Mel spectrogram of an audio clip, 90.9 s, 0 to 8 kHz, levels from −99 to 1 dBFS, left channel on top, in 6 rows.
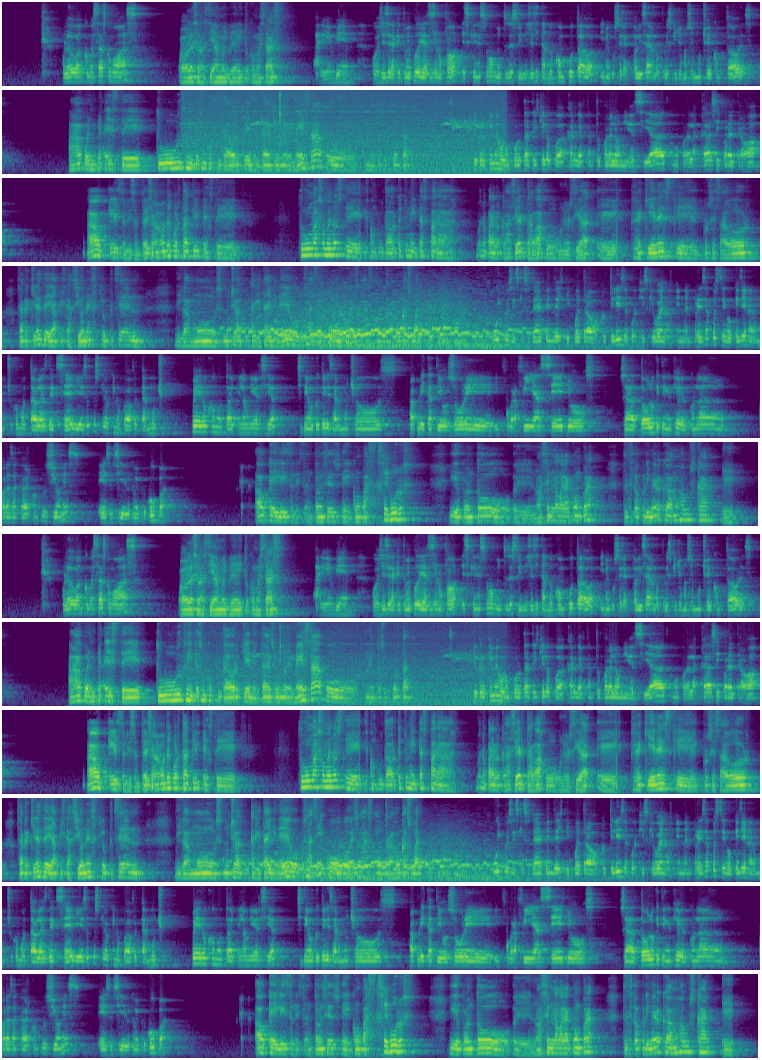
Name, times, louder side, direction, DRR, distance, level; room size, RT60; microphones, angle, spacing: voice 1, 1.2-2.7 6.2-7.0 7.4-15.0 24.6-30.3 55.3-63.9 64.4-66.1 66.6-68.5 68.8-72.5 73.0-75.2 75.8-77.3 77.7-79.1, equal, 15° right, 0.7 m, -25 dB
voice 2, 3.5-5.6 16.5-23.4 32.0-35.1 36.3-39.4 39.8-45.3 45.8-48.3 48.9-53.9 80.9-84.0 84.5-87.7 88.0-90.4, right 3 dB, 80° right, 0.7 m, -22 dB
sound 1, 18.7-25.3, left 4 dB, 85° left, 1.0 m, -37 dB
sound 2, 49.6-56.8 57.2-57.6, left 3 dB, 60° left, 0.6 m, -24 dB
24.0 x 14.5 x 2.5 m
head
